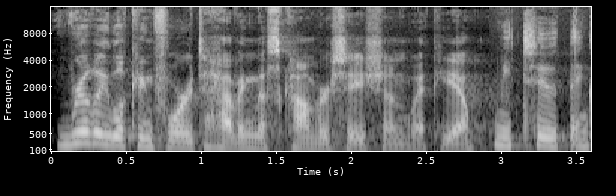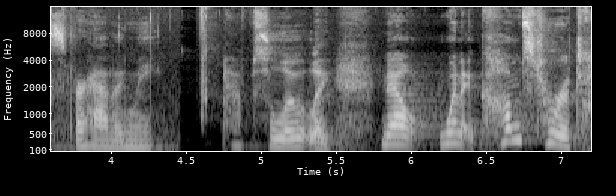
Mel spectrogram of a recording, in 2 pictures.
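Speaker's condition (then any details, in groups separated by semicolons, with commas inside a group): No condition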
